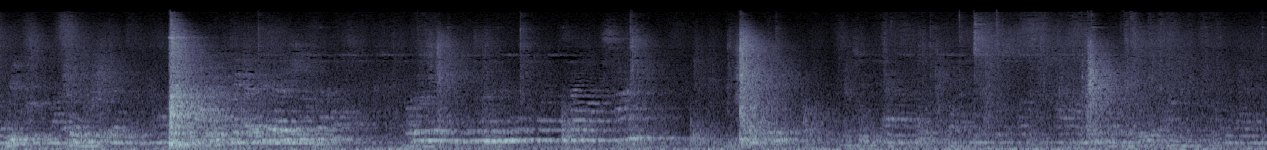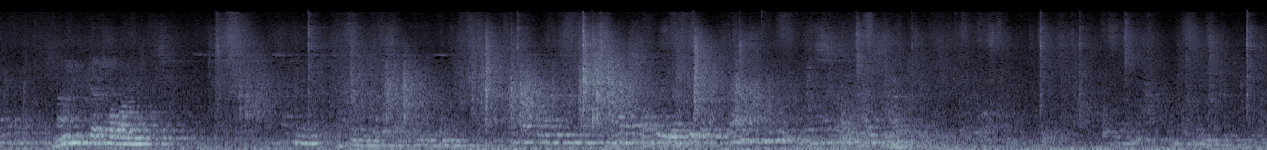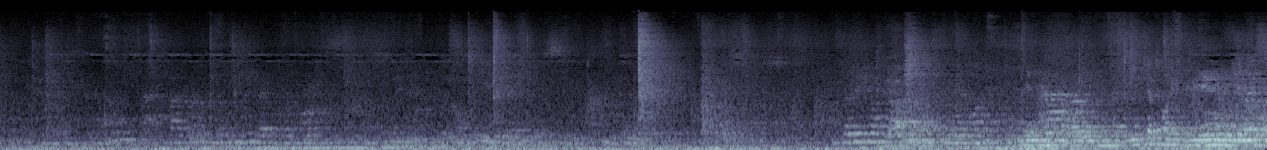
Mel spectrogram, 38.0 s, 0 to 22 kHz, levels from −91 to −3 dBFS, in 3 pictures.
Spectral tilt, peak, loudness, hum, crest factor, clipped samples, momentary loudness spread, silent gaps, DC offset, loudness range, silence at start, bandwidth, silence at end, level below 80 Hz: -5 dB/octave; -12 dBFS; -36 LUFS; none; 24 dB; under 0.1%; 14 LU; none; under 0.1%; 10 LU; 0 s; 16 kHz; 0 s; -44 dBFS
